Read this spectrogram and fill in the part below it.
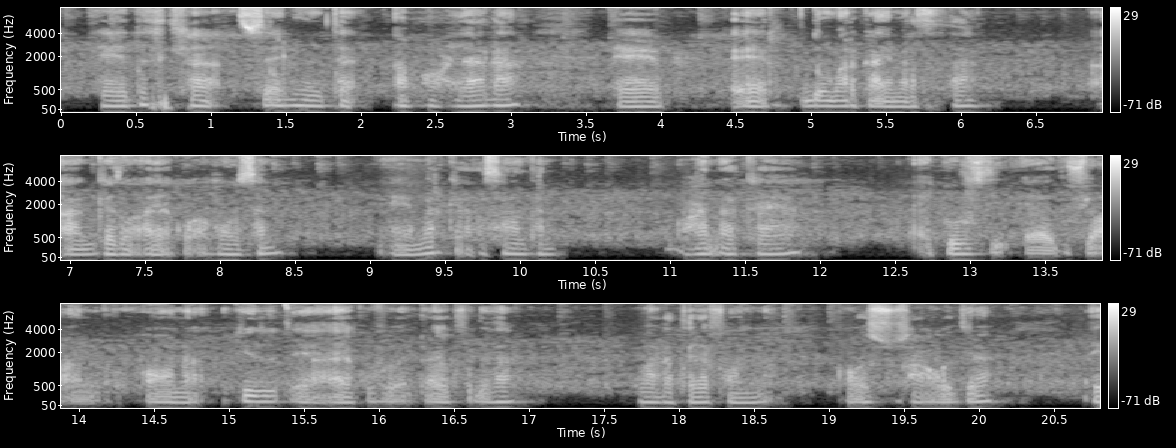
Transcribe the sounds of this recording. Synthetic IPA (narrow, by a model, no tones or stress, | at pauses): ʔɛːd̪ɐd̪kʰɐsɛ̰lunt̪ʰɐ̰ | ʔɐmɐwɑħjaːlɐɦɐ | ɛ | d̪ʊmɐrkʰɐɛ̰jmɐrsɐ̥t̪ʰaː | ɐɡɐðɔ̰ʔɐ̰ja̰ːkʰʊ̰ɐ̰qɔːnsɐn | ɛːmɐrkʰɐ̰saːnt̪ʰɐn | wɑħɑːnʔɐrkʰɐjaː | kʰʊɾsɪ̰ad̪ʊfḭːʕa̰nɔːnɐ̰ | ɡʰɛðuːd̪ɛkʰja̰ːkʰʊ̥fɐɗɪðaː | d̪ʊmɐrkʰɐt̪ʰɛlɛːfɔːn | ʔɔ̰ːɪsʊ̥sa̰ʕ̰wɐ̰d͡ʒɪɾa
